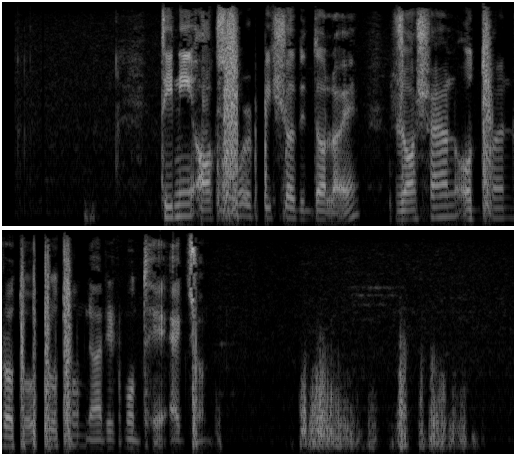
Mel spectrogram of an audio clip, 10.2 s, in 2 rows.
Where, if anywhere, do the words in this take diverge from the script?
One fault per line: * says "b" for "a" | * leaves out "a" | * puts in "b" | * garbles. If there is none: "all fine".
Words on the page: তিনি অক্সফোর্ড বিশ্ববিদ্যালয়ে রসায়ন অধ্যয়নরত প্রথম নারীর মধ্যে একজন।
all fine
